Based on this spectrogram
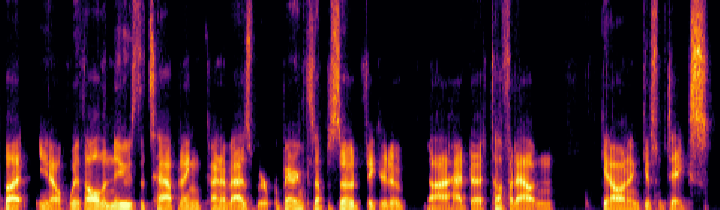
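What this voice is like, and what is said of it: Voice not fully well. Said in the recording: “As you can tell, my voice is not 100% yet”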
